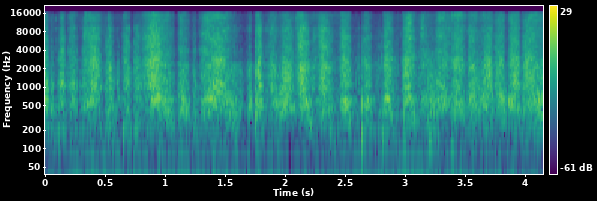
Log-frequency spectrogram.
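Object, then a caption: Cardboard gift box lid. Short nails scratch hard and fast across a large, flat, hollow orange Hermès cardboard box lid, with a bracelet on the wrist. The result is a dry, raspy rubbing in quick, irregular strokes, with a hollow papery resonance in the mids and almost no low end.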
